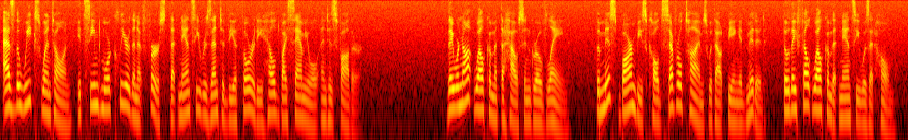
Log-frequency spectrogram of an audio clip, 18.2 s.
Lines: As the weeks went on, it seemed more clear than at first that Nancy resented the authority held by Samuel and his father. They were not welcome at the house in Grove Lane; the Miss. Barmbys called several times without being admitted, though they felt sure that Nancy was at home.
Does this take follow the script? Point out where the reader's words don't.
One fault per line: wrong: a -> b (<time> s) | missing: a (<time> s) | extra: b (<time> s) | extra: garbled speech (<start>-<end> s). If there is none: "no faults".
wrong: sure -> welcome (16.3 s)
